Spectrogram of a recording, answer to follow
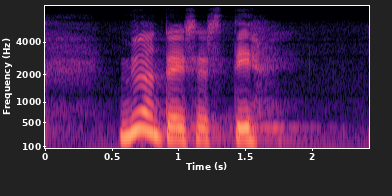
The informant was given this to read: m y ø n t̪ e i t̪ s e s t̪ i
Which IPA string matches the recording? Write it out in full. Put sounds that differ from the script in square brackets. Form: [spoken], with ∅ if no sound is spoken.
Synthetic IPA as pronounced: m y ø n t̪ e i [∅] s e s t̪ i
